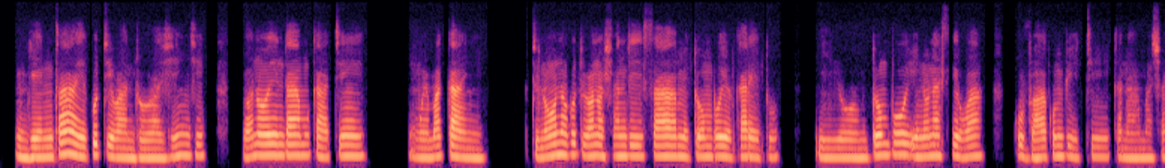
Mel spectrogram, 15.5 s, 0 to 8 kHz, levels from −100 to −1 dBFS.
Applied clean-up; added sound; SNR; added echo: none; none; none; none.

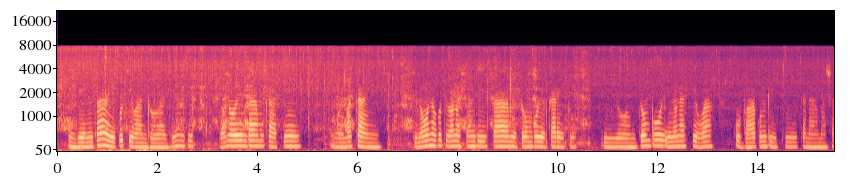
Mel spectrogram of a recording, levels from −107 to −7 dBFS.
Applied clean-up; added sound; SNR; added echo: none; Frying (food); 9 dB; none.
